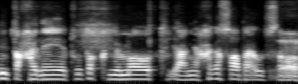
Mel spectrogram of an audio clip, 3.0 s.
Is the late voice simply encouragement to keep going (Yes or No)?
No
